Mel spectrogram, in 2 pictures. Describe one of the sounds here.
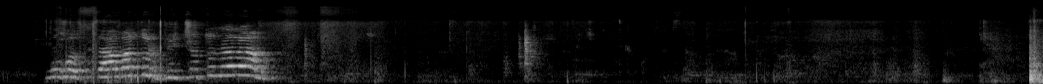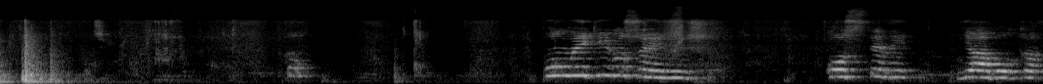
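Young children sing together.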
